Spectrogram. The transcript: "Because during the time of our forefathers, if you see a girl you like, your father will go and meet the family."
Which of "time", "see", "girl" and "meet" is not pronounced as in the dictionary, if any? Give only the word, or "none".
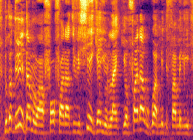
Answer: girl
